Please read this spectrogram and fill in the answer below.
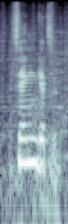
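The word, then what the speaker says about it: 先月: Now you'll notice a pattern. Sengetsu. Sengetsu is last month. They both start with sen. Now, some of you remember how to say the months, right? Remember it's Ichigatsu, Nigatsu, Sangatsu, but now all of a sudden, we're using Getsu to say month.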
